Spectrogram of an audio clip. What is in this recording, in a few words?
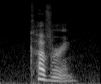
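"covering", American English; pronunciations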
